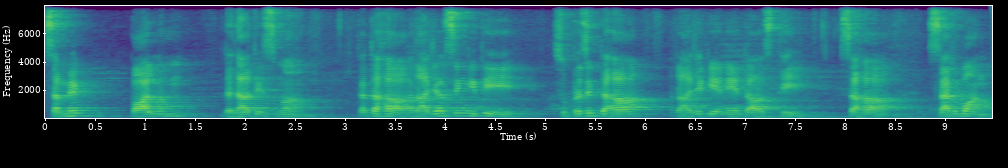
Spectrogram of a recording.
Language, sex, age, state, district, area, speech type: Sanskrit, male, 30-45, Telangana, Medchal, urban, spontaneous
